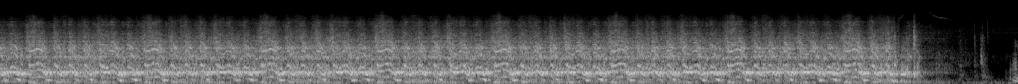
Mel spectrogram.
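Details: 1988 Ford rollback diesel truck, sat about 10 years: steady even cranking about 3.5 turns per second for ten seconds with no firing; fuel flowing steadily, owner suspects a bad shut-off solenoid, unconfirmed.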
